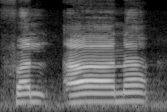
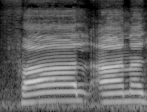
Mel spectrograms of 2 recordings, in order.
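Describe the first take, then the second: First: The first vowel is short and joins the l. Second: The first vowel is drawn out long. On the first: The speaker calls it right. "फ़ा को लाम से मिलाना है" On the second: The speaker calls it wrong. "फाल आना जो करके पढ़ते हैं, ये गलती कर जाते हैं"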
